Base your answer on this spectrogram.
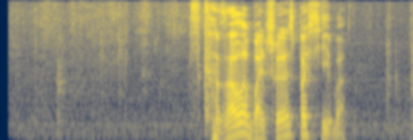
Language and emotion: Russian, positive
